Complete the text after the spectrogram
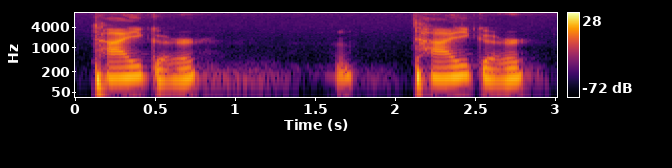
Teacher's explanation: en inglés americano se escucha la r bastante claro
